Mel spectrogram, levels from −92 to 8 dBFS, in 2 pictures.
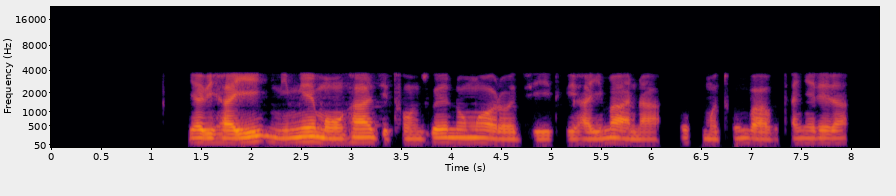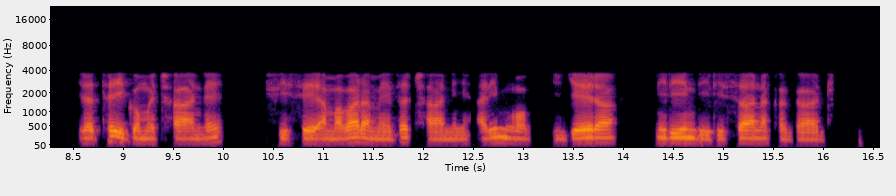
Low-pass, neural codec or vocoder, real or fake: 3.6 kHz; none; real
